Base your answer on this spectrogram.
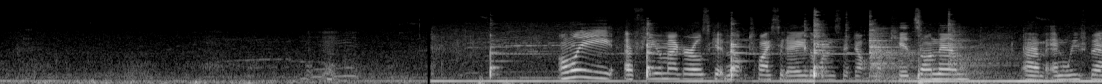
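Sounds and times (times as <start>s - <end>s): wind buffeting microphone: 0.0s - 4.1s, 7.9s - 11.0s
faint animal-like call: 2.0s - 3.7s.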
